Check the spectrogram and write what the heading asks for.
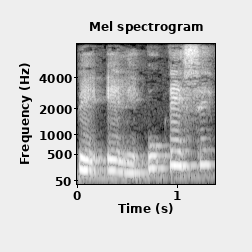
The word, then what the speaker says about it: plus: S'écribe P-L-U-S, pero con la negación, la S no se va a pronunciar, bien, porque estás negando.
